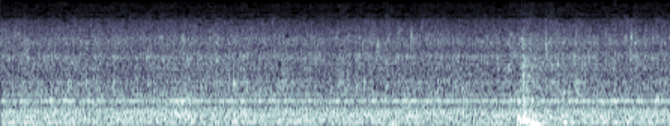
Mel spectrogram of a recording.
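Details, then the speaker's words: Jenn-Air dishwasher on Quick Wash cycle with no heat dry, one Cascade pod, main wash after detergent dispenser opens; earlier had low recirculation noises from suds. Low even hum, water swishing and sloshing, no grinding or squeal. Normal wash pump circulation. "And this is the main wash, guys. Alright, let's go take a look."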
